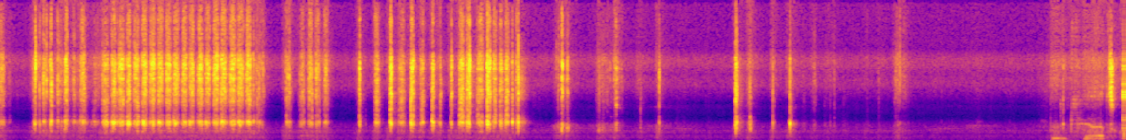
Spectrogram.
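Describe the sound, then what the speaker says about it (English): A disposable nail file rasps against a model rocket part in fast, dense back-and-forth strokes, close and loud, then slower scattered scrapes and taps, with a short burst of filing again at the end. "what I'm using here is just a nail file, disposable type ones here"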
